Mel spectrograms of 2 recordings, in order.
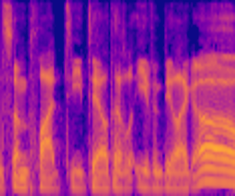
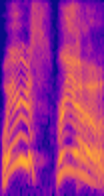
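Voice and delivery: puzzled, confused-sounding tone. Showing how they will ask whenever Ryo is off screen: confused tone. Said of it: "in a much more, like, confused tone of voice".

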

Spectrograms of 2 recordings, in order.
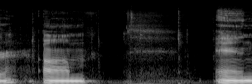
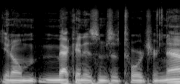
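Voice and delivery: normal talking voice

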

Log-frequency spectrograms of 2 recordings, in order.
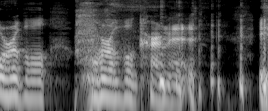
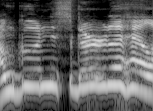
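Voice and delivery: deliberately poor, high fake voice; 8 semitones higher, 4 dB louder than usual. Trying a line after failing at another voice: bad Kermit impression. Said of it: "I'm just doing a bad Kermit impression".

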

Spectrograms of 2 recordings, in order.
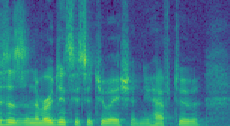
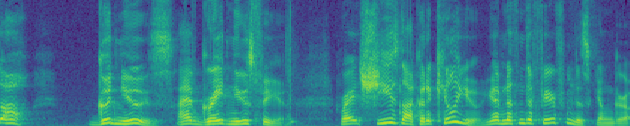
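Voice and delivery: pitched-up, cheery, bright reassuring tone; 7 semitones higher than usual. Describing Narada in the Devaki Dev Mahadev videos: imitating Narada smiling. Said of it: "Like he's smiling".

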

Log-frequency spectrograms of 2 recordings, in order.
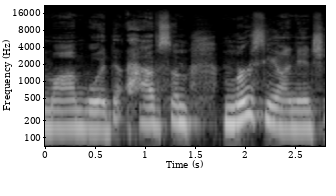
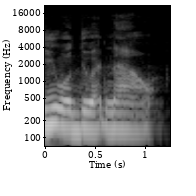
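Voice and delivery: put-on very authoritative, commanding voice. Retelling your mom ordering you, in an imitated very authoritative voice. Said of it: "in a very authoritative voice".

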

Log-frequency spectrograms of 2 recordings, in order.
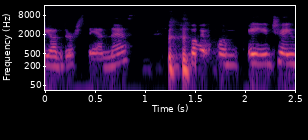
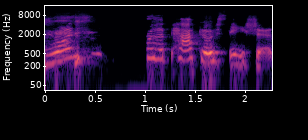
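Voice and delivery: mock high-pitched screaming; 7 semitones higher than usual. Retelling screaming at someone on a FaceTime call: retelling own scream. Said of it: "And I was screaming".

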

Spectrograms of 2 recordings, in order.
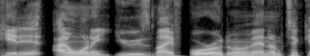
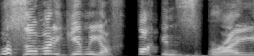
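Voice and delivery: shrill, very high, offstage-sounding shout; 11 semitones higher, 3 dB louder than usual. Acting out a character backstage after a win: Vape Lord shouting. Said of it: "you just hear him shout".

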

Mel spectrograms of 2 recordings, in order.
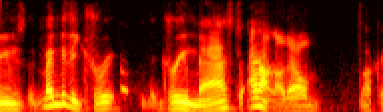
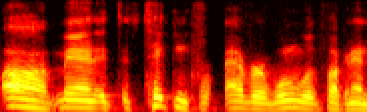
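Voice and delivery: ordinary delivery

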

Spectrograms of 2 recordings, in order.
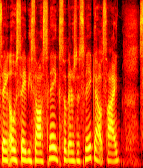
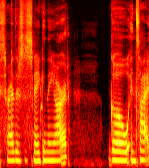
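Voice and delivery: put-on calm voice, much quieter; 6 dB quieter than usual. Retelling how they walked up and warned their sibling, retelling speaking calmly. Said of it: "I walk up to my sibling calmly".

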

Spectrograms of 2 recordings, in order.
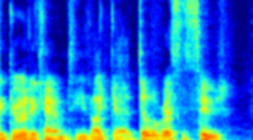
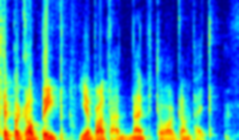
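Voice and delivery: put-on Scottish accent in a lower pitch; 2 semitones lower than usual. Quoting Sean Connery's character's movie line to the group, Sean Connery impression. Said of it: "That's very Scottish".

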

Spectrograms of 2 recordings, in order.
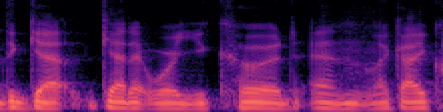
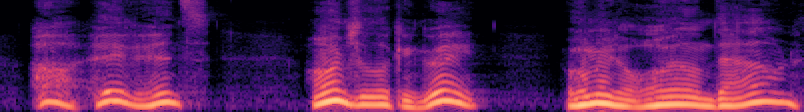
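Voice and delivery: very loud, high-pitched call; 8 semitones higher, 14 dB louder than usual. Doing a podcast host's impression of a wrestling executive: Johnny Ace impression. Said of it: "Johnny Ace is my favorite".

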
